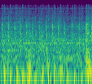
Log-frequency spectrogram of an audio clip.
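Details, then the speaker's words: Honda Verza after repair of a scored piston that caused clattering and white smoke. The engine now idles smoothly and evenly with a light, quick, regular tik-tik tick from the injector, normal on Verzas and not a problem. "masih bunyi cuma ini suara mythic suara tik tik tik itu ada bagian injektornya ini injektor karena Verza itu kebanyakan injektornya bunyi tapi itu nggak jadi masalah"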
